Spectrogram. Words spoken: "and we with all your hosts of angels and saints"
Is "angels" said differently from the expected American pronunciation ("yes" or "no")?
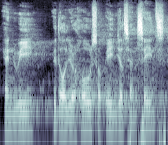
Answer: yes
